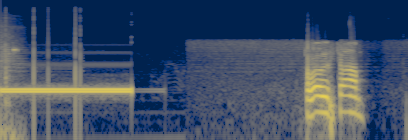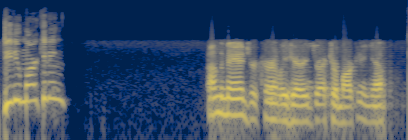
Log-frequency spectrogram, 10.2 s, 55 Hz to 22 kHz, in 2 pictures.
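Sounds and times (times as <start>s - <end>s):
telephone dial tone: 0.2s - 1.7s
speech: 3.9s - 6.0s, 7.7s - 10.1s.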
